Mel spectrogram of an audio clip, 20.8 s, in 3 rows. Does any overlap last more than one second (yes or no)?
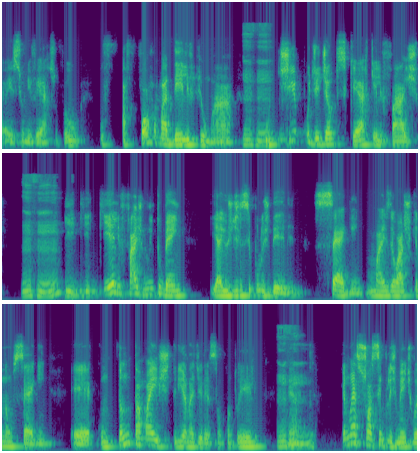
no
